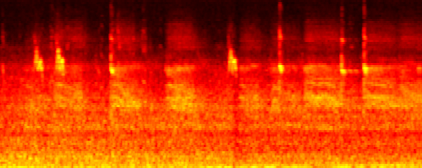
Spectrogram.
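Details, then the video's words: Begging Syrian woodpecker nestlings, three young of a pair nesting by the ministry of finance amid traffic, fed on food from nearby rose-garden trees. Repeated rough, hoarse chattering calls alternate with sharp clicks, over constant road noise. "Cheeky Woodpecker Chick"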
